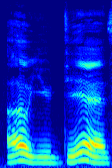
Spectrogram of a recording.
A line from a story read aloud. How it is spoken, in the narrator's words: sneered Madame Snickersnee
